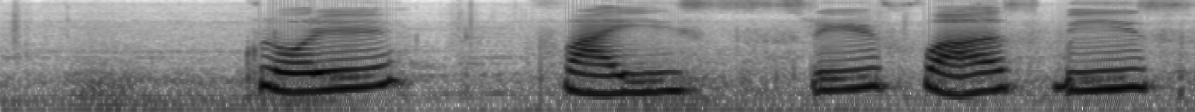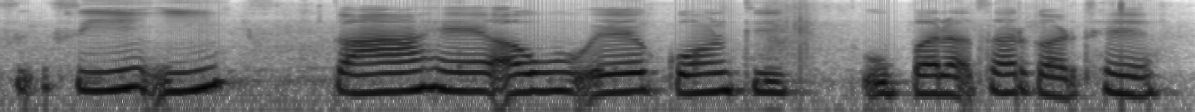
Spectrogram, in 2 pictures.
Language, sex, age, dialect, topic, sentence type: Chhattisgarhi, female, 18-24, Central, agriculture, question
